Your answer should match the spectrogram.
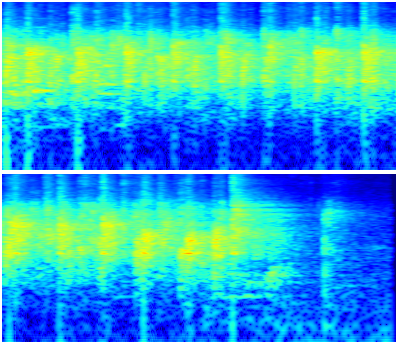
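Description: A crowd applauds steadily, many hands clapping in a dense, even wash that holds for several seconds before fading out near the end.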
